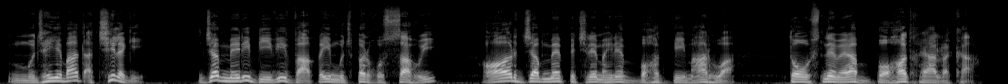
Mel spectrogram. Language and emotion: Urdu, happy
